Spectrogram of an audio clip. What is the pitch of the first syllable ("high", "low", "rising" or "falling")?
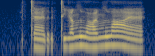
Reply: low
